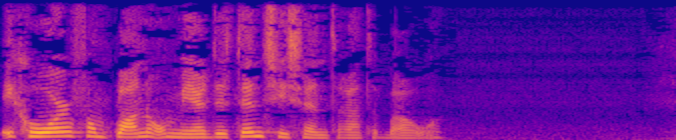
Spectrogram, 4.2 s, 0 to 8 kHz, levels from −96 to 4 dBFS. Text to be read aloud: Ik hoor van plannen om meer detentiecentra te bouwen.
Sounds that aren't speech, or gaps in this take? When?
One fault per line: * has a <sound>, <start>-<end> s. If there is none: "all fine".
all fine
